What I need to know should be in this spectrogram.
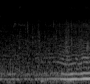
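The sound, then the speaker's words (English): Honeybees buzz at an opened hive in a steady, droning hum that holds one pitch and swells slightly louder toward the end. “That should have given me a clue because there's more bees.”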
